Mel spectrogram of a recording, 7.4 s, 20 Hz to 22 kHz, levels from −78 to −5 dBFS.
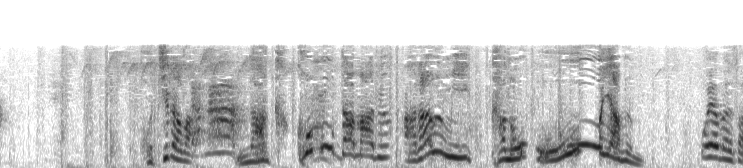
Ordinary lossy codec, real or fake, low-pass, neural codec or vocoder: none; real; 7.2 kHz; none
